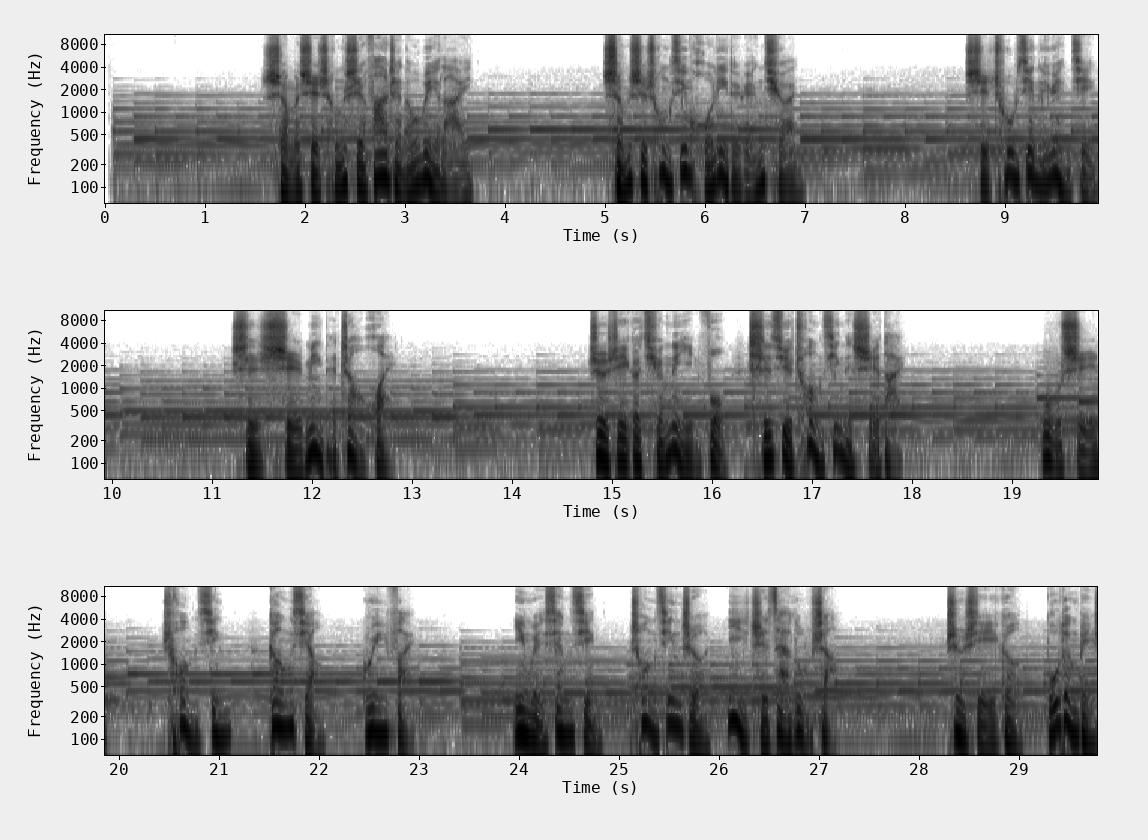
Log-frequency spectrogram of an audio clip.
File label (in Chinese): 城市旁白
